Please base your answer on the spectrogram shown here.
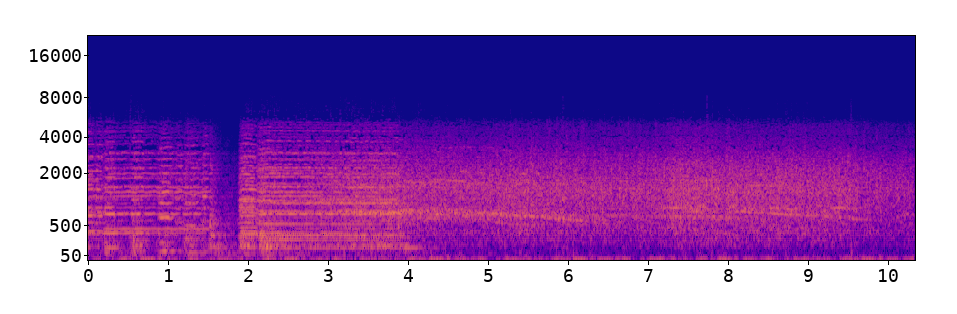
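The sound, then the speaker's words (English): An audience of veterans at a naval special hospital in Santa Cruz, California, breaks into sustained applause as a band's final chord ends. The dense clatter of many clapping hands holds steady for about eight seconds. “Yes, sir, that's the sound of our audience, the veterans of the United States Naval Special Hospital, Santa Cruz, California.”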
